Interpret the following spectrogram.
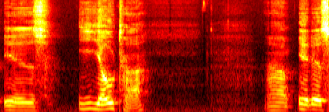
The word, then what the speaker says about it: iota: equivalent of i okay iota yota and um i believe the textbook gives the example uh a pronunciation example as the i in machine e machine okay iota so once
